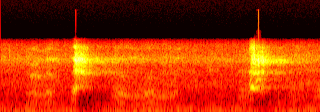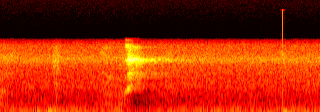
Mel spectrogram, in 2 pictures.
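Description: A small dog barking three times, short high-pitched barks about two seconds apart.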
